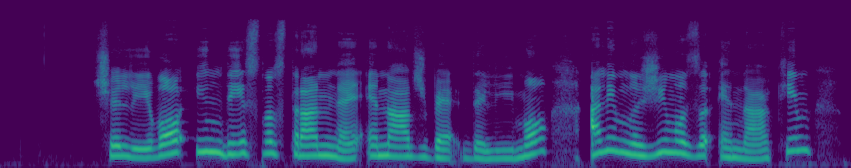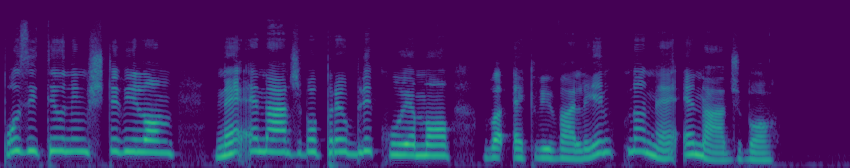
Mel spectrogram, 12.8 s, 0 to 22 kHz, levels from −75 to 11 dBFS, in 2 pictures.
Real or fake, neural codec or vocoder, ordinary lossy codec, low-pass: fake; codec, 32 kHz, 1.9 kbps, SNAC; none; 14.4 kHz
